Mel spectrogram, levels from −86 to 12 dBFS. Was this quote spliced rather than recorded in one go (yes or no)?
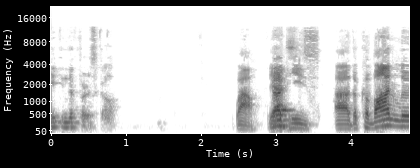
yes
